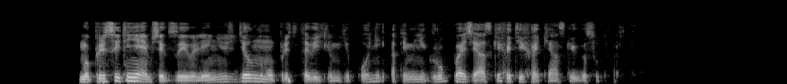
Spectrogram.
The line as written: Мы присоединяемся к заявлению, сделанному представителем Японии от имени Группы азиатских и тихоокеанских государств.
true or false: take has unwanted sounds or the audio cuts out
false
